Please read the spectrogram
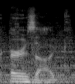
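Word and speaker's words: Urzogz: Urzog. – Yeah. Urzog. Yeah. The last Z is silent. – Silent. – There's a silent Z at the end.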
